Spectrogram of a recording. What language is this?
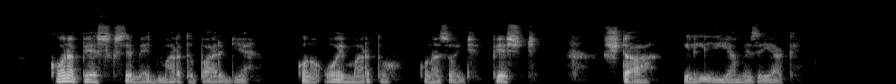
Erzya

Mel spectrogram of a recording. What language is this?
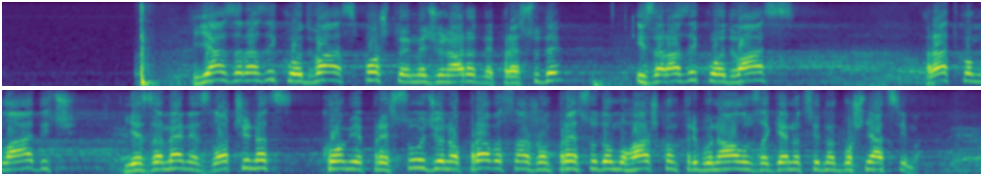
Serbian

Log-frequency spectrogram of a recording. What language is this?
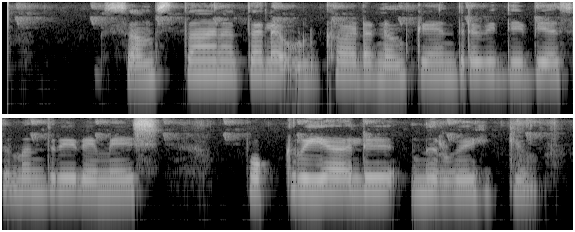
Malayalam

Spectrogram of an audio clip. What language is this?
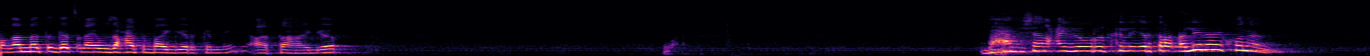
Arabic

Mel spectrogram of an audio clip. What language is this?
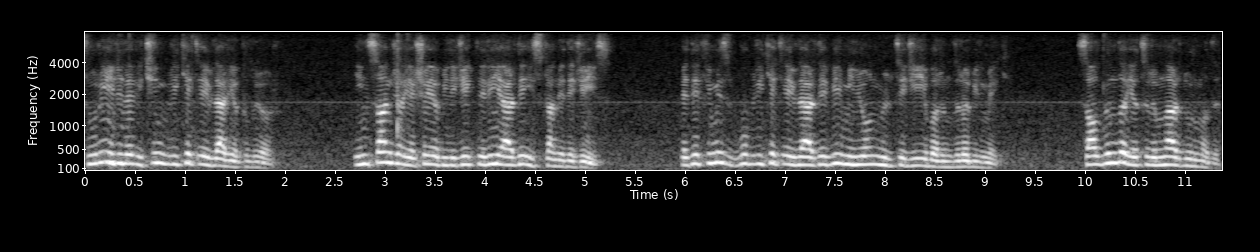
Turkish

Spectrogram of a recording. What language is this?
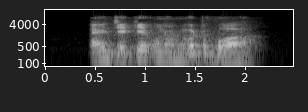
Sindhi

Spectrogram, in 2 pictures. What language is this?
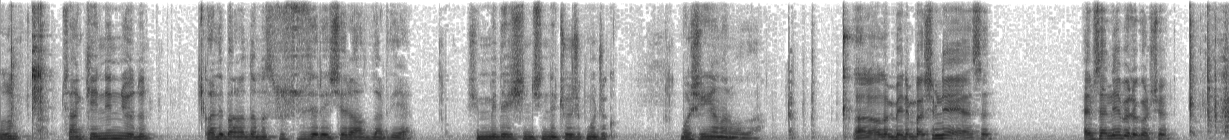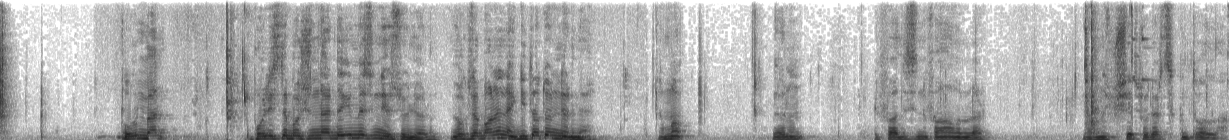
Turkish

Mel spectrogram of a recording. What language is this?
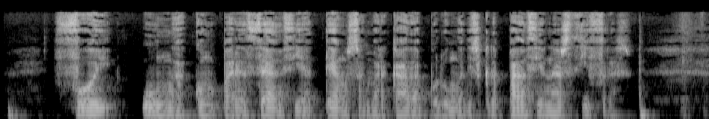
Galician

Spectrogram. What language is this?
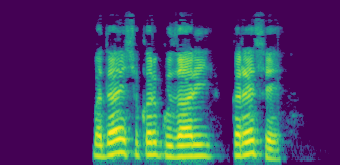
Wadiyara Koli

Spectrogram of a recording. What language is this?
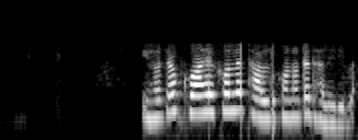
Assamese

